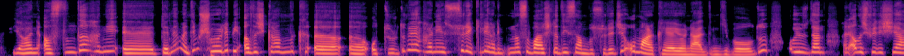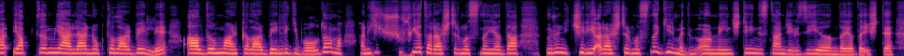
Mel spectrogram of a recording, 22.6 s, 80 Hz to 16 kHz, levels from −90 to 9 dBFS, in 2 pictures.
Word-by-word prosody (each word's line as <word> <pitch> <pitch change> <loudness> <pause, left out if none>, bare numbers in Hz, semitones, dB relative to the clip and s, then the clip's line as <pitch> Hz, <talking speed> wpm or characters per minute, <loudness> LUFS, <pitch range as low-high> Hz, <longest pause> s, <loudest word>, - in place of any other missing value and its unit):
Yani, 235 +1 +2
aslında, 275 - 0
hani, 325 +1 -3
eee, 220 -2 +3
denemedim. 380 - 0
Şöyle 335 -2 +2
bir 340 - 0
alışkanlık, 290 +2 0
ııı, 210 -1 +5
ııı, 200 -2 +3
oturdu 210 - -4
ve, 400 0 +2
hani, 295 -1 -1
sürekli, 305 0 -1
hani, 235 -4 -2
nasıl 280 +2 -1
başladıysam 250 -1 +3
bu 205 - -5
sürece 215 +2 -4
o - - 0
markaya 190 -7 +5
yöneldim 165 -1 +2
gibi 160 -1 -8
oldu. 160 - +1 0.3
O 290 - -2
yüzden, 280 0 +2
hani, - - -5
alışveriş 265 0 0
ya 250 -2 +3
yaptığım 245 +2 -1
yerler, 225 -2 +3
noktalar 220 -1 -1
belli. 205 -5 -1 0.2
Aldığım 230 +1 +5
markalar 215 -3 +2
belli 220 0 -1
gibi 195 -4 -8
oldu 185 +10 -1
ama, 255 -6 -1
hani, 215 0 -6
hiç 260 +3 -8
şu - - -7
fiyat 285 -2 -4
araştırmasına 220 -1 -2
ya 210 -2 -2
da 220 -1 +2 0.4
ürün 255 +2 -1
içeriği 245 +1 -1
araştırmasına 220 +5 -2
girmedim. 225 -8 -4
Örneğin, 205 -1 -1
işte, 235 +3 -6
Hindistan 215 -2 -3
cevizi 185 +1 -7
yağında 180 -4 -2
ya 160 0 -1
da, 165 - -2
işte, 170 -1 -4
230 Hz, 155 wpm, -20 LUFS, 205-265 Hz, 0.4 s, ııı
